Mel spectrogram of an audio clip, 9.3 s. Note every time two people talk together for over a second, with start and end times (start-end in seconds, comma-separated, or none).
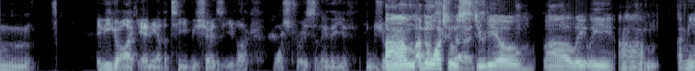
5.1-6.5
